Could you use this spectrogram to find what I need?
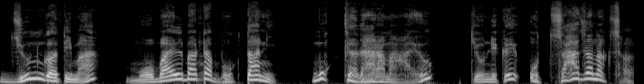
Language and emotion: Nepali, surprised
